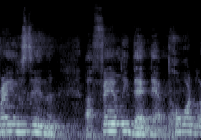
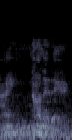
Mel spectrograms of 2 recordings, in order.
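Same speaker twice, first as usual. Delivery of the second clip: Harriet defiant; 2 semitones higher, 13 dB quieter than usual. Retold or imitated. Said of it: "Harriet used that same voice".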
